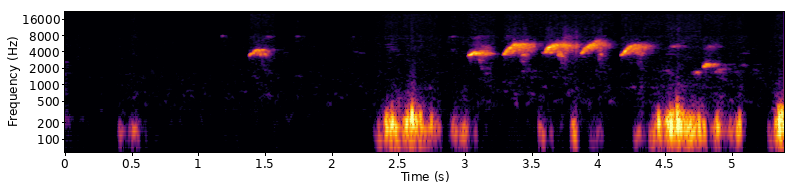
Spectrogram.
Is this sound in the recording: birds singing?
yes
